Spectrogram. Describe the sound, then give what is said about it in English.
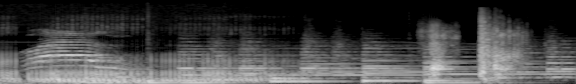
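A single drawn-out meow from an orange cat rises and falls at the start, clear, followed by sustained musical tones and a couple of soft percussive hits. “K is for cat.”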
